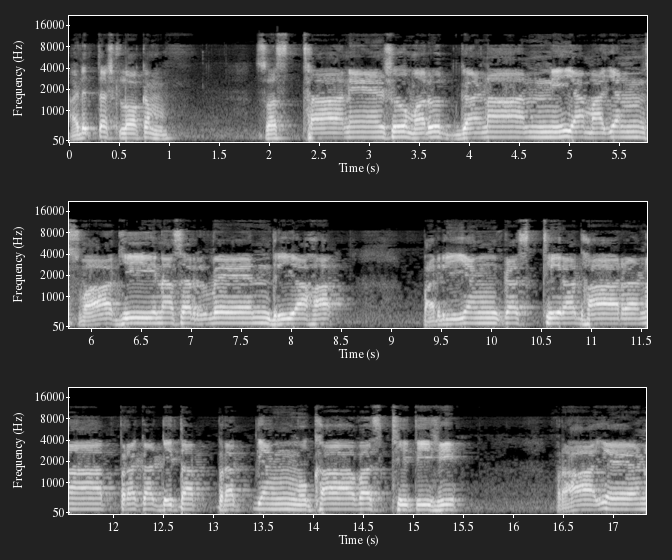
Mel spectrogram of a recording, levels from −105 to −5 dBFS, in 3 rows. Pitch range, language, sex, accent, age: 155-165 Hz, Tamil, male, native, 30-49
